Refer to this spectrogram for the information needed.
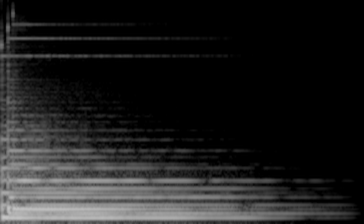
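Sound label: Shawzin Pentatonic Major Chord; Warframe; Prime Shawzin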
